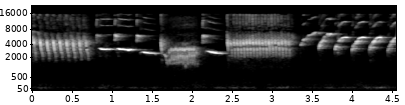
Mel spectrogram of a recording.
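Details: Canary singing in the ngerek style, used as a lure to prompt young learning canaries and lazy canaries to sing: rapid pulsed trills, a long level whistle, buzzy rasping notes and a series of quick rising chirps, all high-pitched and continuous.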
